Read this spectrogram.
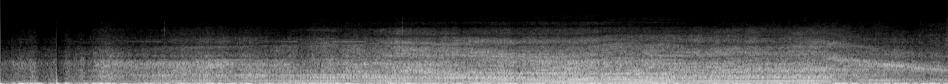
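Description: Other motorcycle engines rumble close by.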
